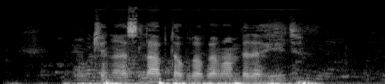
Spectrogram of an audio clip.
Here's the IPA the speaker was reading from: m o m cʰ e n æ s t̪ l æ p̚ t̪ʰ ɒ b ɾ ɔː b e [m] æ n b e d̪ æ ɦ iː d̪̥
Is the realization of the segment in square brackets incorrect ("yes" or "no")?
no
